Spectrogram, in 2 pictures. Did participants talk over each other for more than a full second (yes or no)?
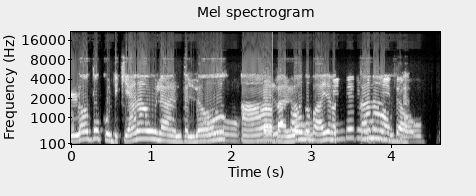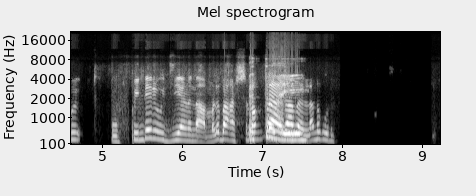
yes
